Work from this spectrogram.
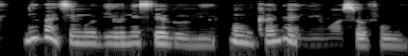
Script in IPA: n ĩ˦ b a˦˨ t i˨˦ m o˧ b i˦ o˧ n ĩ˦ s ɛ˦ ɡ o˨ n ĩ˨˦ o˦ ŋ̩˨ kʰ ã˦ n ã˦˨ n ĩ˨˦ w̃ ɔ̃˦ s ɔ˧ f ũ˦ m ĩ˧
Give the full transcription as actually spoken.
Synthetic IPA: n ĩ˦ b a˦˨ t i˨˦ m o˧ b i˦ o˧ n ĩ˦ s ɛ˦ ɡ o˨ m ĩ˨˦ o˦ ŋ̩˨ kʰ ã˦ n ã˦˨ n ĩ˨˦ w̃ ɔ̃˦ s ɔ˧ f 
